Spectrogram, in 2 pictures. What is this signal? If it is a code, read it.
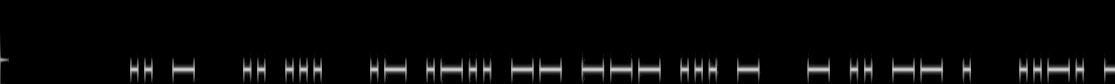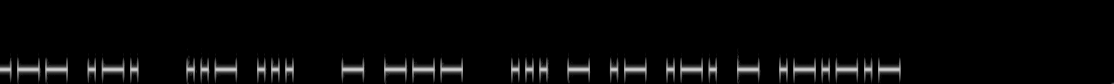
Morse code, heard as a keyed tone, about 17 wpm, 700 Hz. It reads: IT IS ALMOST TIME FOR US TO START.
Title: Sentences from Top 1000 Words - Review Part 4 - 17wpm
